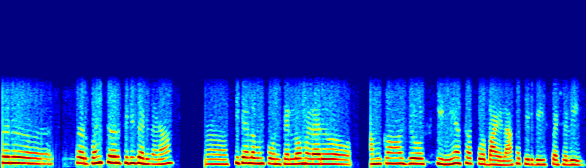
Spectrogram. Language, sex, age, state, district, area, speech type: Goan Konkani, female, 30-45, Goa, Canacona, rural, conversation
